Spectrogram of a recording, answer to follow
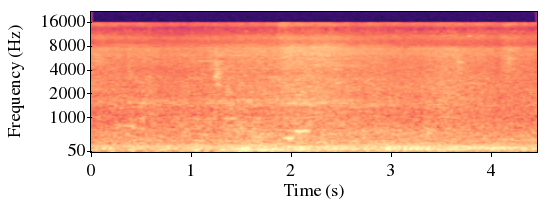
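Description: Soft hiss of a hand-pump pressure sprayer misting potted plants, a little stronger between one and two and a half seconds in, over a steady low background rumble.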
